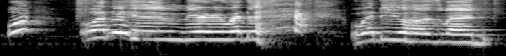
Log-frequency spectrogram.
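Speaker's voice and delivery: hammed-up incredulous squeal; mock outrage. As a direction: shriek it back at him in fake shock, with a laugh. Mocking disbelief at husband's remark.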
